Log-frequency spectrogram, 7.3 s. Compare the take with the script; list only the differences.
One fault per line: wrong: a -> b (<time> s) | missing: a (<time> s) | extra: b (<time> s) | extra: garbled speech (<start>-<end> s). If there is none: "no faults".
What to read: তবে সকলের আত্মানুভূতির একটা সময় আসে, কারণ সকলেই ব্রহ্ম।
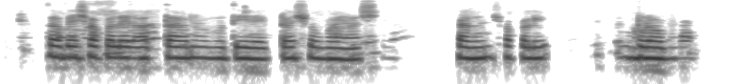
no faults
